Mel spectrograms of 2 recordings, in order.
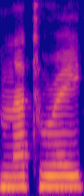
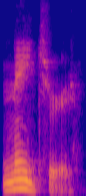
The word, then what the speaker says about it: nature: you think contact with Nate is important for a healthy lifestyle and do you have such contact contact very good the the pronunciation is nature ready so do you think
